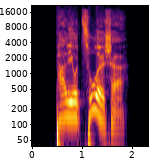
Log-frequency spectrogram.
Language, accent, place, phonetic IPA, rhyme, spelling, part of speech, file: German, Germany, Berlin, [palɛoˈt͡soːɪʃɐ], -oːɪʃɐ, paläozoischer, adjective, De-paläozoischer.ogg
- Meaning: inflection of paläozoisch: 1. strong/mixed nominative masculine singular 2. strong genitive/dative feminine singular 3. strong genitive plural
